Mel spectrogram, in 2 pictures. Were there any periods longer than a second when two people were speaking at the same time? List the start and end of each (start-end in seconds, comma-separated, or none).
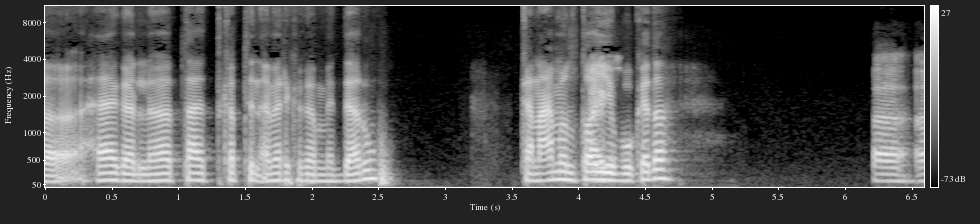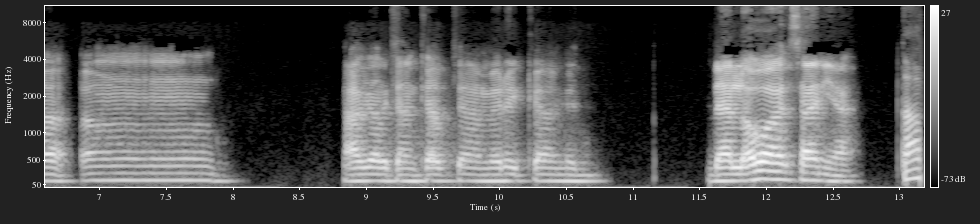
none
